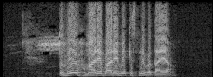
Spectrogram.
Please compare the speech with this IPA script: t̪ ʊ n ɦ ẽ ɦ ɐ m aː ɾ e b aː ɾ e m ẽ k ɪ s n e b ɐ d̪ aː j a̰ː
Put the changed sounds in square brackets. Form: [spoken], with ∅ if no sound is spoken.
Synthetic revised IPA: t̪ ʊ [m] ɦ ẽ ɦ ɐ m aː ɾ e b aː ɾ e m ẽ k ɪ s n e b ɐ [t̪] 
